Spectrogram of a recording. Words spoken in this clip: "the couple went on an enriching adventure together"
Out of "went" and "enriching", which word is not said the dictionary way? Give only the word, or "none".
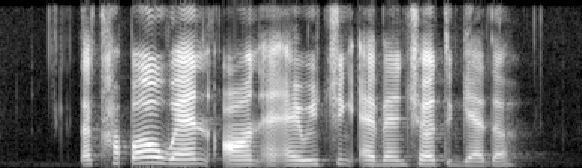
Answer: enriching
